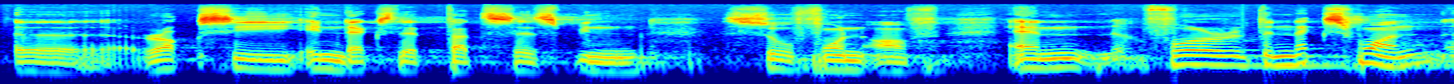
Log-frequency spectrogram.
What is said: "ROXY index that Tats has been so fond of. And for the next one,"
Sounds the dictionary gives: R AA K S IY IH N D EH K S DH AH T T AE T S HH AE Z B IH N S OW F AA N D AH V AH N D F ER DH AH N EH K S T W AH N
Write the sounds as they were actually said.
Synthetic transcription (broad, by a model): R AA K S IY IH N D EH K S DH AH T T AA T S HH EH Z B IH N S OW F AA N AH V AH N F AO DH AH N EH K S T W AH N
